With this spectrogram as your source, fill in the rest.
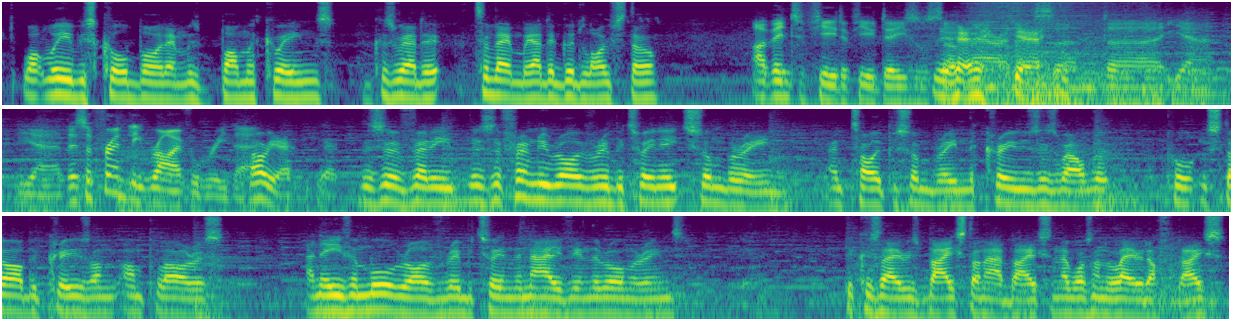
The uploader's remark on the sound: This episode was recorded at the Hack Green Nuclear Bunker Soviet Threat event so you will hear some background noise.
